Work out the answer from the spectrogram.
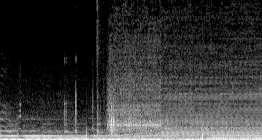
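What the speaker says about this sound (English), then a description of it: "That is a perfect shot of espresso." An espresso machine pulls a shot with a constant low electric hum and pump throb, broken by a few soft clicks and knocks, steady and close throughout.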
